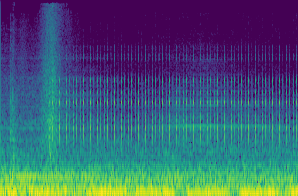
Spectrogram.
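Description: A computer terminal chatters steadily as text prints out.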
